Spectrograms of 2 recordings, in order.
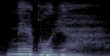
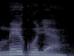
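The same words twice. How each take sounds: First: It is said forcefully, with strong conviction. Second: It is said calmly, without extra force.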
